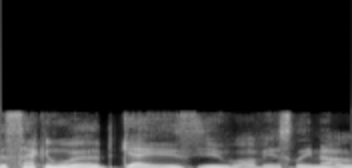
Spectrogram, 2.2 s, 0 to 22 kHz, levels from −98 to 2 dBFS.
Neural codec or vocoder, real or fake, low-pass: codec, 16 kHz, 2 kbps, X-Codec, HuBERT features, trained on balanced general audio; fake; 7.2 kHz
